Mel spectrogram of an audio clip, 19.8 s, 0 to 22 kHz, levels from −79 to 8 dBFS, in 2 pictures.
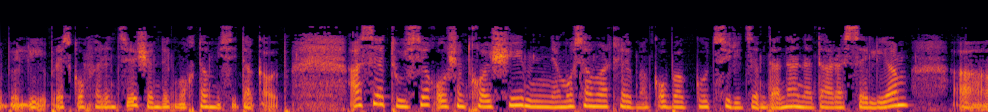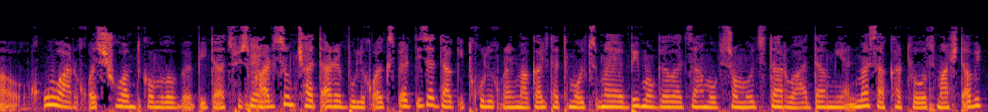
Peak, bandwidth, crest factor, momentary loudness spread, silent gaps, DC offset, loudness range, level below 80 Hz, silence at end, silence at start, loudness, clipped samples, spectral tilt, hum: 0 dBFS; 8.8 kHz; 12 dB; 5 LU; none; under 0.1%; 2 LU; -32 dBFS; 0.05 s; 0 s; -13 LUFS; under 0.1%; -6 dB/octave; none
